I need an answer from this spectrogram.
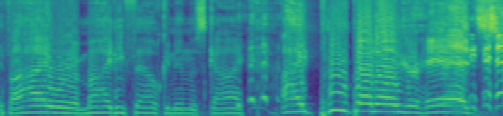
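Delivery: odd, silly, high, drawn-out hollering yell. Retelling a coach yelling at the JV team at halftime: imitating Coach LaCava's funny voice yelling. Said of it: "He talked funny".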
